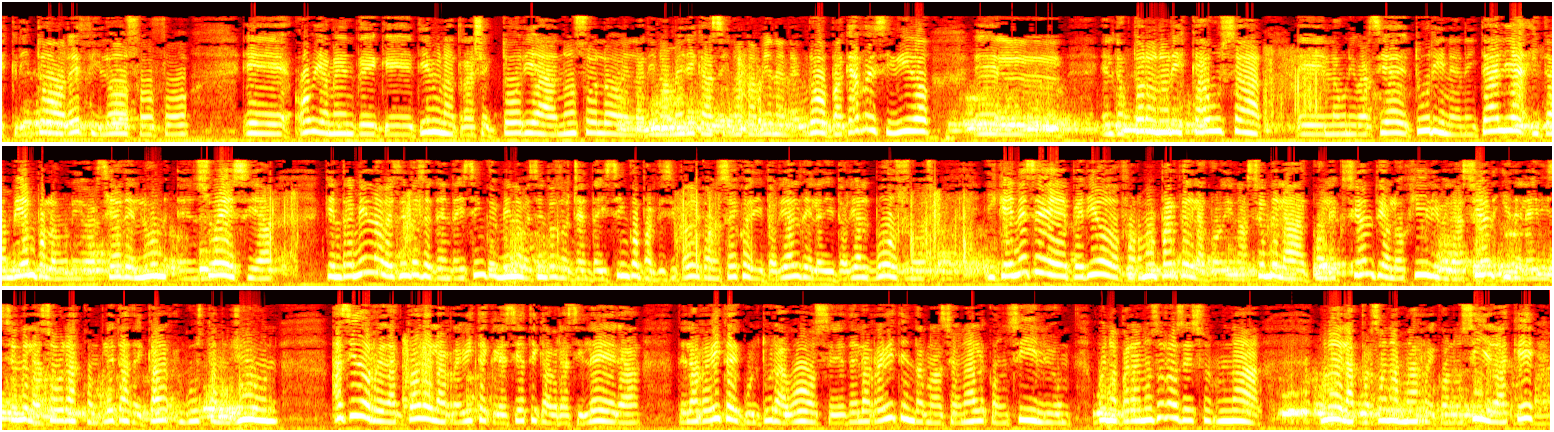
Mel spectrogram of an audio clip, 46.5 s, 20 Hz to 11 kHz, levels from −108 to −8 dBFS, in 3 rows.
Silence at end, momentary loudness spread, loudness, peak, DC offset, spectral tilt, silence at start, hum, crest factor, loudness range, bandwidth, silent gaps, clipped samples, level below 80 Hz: 0 s; 8 LU; -10 LUFS; 0 dBFS; under 0.1%; -4 dB/octave; 0 s; none; 10 dB; 3 LU; 8 kHz; none; 0.3%; -36 dBFS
